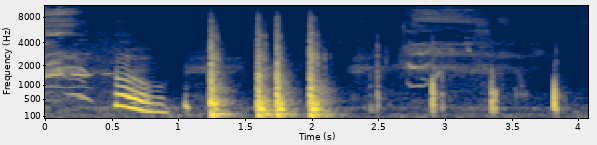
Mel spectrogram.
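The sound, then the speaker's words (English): Four sharp knocks on a door by a postman in a quick uneven burst, preceded by a short wavering vocal sound and followed by a few fainter taps and shuffles. “Someone at the door.”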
